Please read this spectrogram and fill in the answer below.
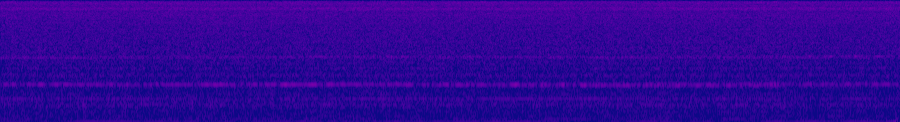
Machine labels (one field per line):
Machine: fan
